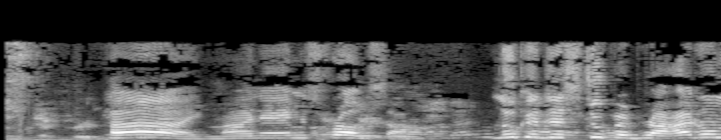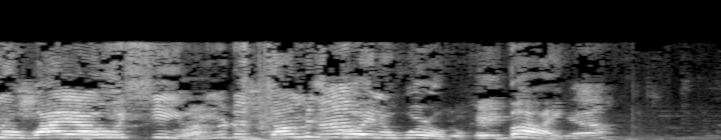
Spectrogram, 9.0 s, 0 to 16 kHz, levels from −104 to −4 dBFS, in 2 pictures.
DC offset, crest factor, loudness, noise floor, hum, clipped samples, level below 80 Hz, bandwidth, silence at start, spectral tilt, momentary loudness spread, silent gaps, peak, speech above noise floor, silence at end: under 0.1%; 16 dB; -15 LUFS; -57 dBFS; none; under 0.1%; -48 dBFS; 11.5 kHz; 0.05 s; -2 dB/octave; 15 LU; none; 0 dBFS; 42 dB; 0.7 s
